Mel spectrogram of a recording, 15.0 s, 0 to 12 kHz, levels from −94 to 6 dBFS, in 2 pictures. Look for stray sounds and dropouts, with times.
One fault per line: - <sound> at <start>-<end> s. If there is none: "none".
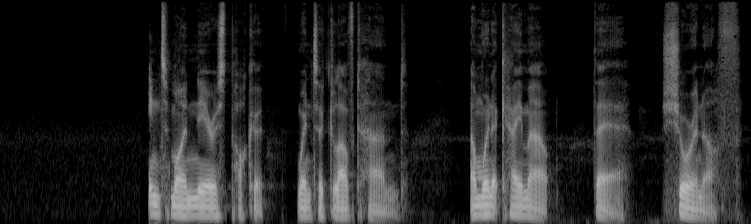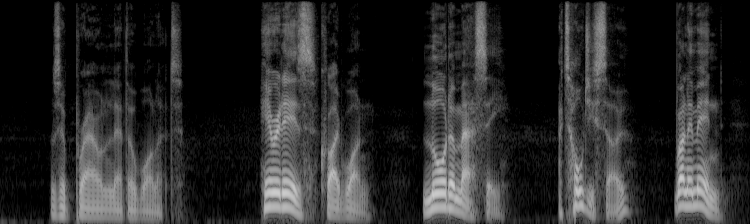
none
